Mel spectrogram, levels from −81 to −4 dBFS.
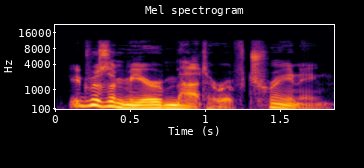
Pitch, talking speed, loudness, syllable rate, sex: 120 Hz, 225 wpm, -15 LUFS, 5.9 syllables/s, male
